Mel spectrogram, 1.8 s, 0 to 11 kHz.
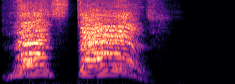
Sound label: LET, Vocal, R&B Dance, DANCE 120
